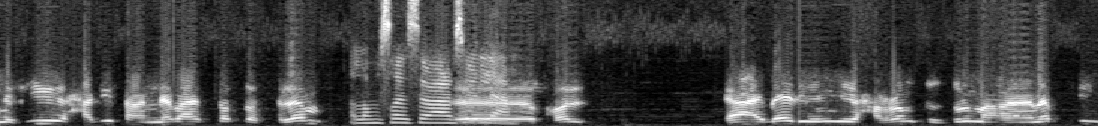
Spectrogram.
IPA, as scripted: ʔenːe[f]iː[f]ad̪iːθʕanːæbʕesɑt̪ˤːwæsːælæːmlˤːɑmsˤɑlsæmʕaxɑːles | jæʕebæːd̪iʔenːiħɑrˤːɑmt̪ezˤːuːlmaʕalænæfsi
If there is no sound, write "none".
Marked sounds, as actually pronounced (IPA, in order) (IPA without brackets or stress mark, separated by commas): f, ħ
